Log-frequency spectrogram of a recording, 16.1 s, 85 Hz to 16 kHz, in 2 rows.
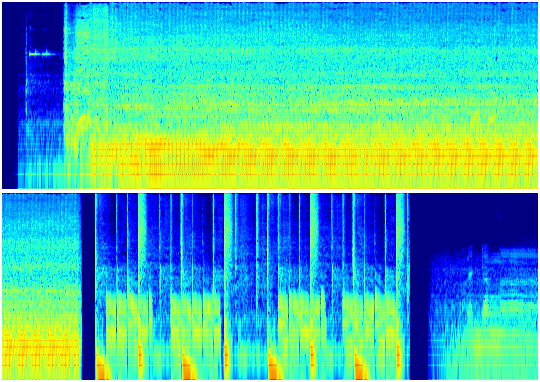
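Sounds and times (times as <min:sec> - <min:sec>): mower engine starting and idling: 0:00.9 - 0:09.2.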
